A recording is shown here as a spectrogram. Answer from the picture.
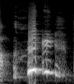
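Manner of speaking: quick high burst of laughter; sudden high laugh. Real, not acted. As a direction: laugh out at your own joke. Laughs at his own slang.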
